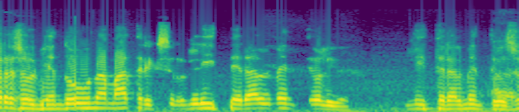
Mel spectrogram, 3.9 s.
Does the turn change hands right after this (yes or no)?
no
